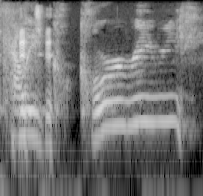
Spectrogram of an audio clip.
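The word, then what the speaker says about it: Callie Khouri: Okay, so anyways, it's Callie Corey.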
